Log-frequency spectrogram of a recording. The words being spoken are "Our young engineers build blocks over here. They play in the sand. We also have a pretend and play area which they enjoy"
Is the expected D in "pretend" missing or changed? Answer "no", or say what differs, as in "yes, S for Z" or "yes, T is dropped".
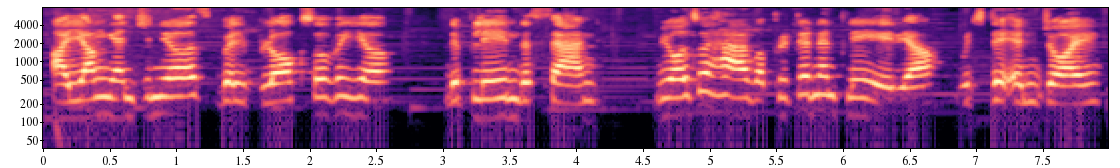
yes, D is dropped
